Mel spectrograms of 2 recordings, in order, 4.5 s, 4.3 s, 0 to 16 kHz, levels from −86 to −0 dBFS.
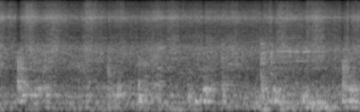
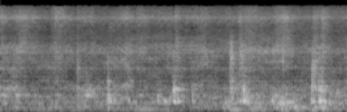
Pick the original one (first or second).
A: first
